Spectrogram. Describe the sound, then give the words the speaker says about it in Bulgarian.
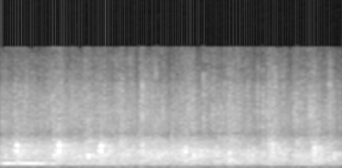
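An audience claps steadily, a dense, continuous wash of many hands at an even, fairly loud level that holds throughout without pausing, with no voices standing out. “Благодаря ви за ентусиазма и за дарението на ръкопляскане, което давате на Бога.”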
